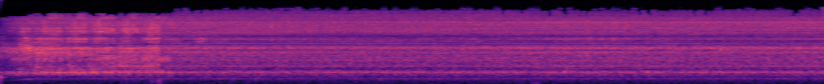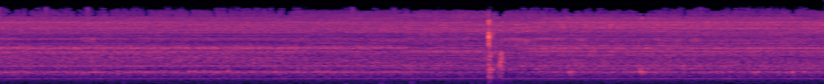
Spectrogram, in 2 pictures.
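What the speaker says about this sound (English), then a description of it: "Let's do a heat gun." Heat gun blowing steadily over colored pencil artwork, a loud continuous whooshing roar with a tonal hum that runs unbroken for many seconds, with a slight change in tone near the start and a small clunk later on.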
